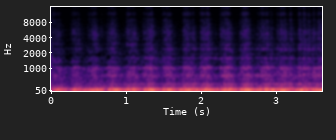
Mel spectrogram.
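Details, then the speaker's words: Chevy Silverado 4.8L with mild cam (about 260/220 duration, 550 lift), idle tuned with HP Tuners: deep low idle with deliberate uneven loping chop about twice a second, like a big cam; running fine. "it's got a better rhythm and but i what i mean by that is it has a little like a rhythm to it it sounds better that's what i call a chop"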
